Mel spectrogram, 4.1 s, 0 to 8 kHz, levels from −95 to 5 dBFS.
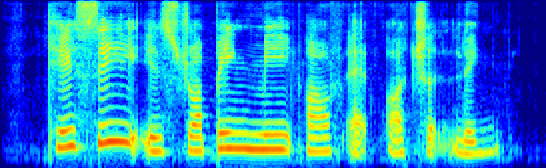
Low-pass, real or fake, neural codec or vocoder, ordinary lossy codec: none; fake; codec, 16 kHz, 4.8 kbps, FACodec; none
